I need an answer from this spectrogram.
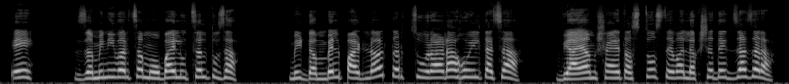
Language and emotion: Marathi, angry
